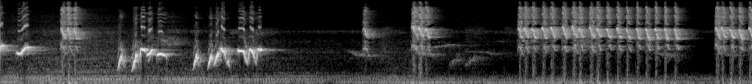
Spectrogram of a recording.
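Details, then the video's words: White-rumped shama (murai batu) singing in the roll tembak style: sharp whistled notes rising and falling near two kilohertz, a short pause, then a fast run of harsh repeated high notes with buzzy bursts. "muraibatu roll tembak ajib bikin lawan naik emosi dan ikutan gacor"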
